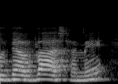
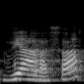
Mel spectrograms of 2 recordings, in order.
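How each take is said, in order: First: Viavacame with the accent on "va"; slow viavacame, leaning on the "va"; stress on VA. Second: Viavaca with the accent on "via"; stress on VIA. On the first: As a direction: say viavacame slowly as via-VA-came. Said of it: "c'est le va qui se trouve". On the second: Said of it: "c'est via qui se trouve être". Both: Shown as a demonstration.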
